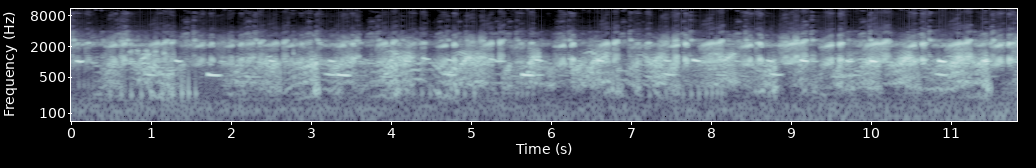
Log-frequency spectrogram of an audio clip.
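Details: A steady frog chorus with many callers croaking at once, raspy pulsed calls swelling in uneven waves and short higher tones repeated about once a second.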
